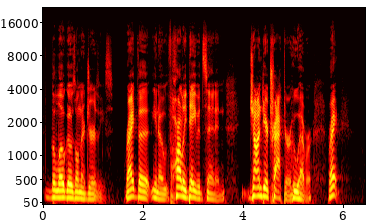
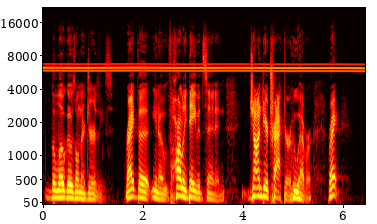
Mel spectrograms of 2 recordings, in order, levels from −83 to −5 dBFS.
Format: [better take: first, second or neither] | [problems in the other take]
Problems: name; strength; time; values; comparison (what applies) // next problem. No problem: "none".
first | high-pitched whine; loud; throughout; 6 kHz, 6 dB below the speech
